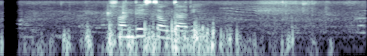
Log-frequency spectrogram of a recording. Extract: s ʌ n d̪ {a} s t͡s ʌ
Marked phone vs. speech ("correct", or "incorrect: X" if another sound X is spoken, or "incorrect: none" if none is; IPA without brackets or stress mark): incorrect: e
